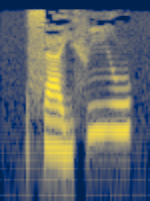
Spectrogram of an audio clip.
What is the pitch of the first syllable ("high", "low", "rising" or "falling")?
low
